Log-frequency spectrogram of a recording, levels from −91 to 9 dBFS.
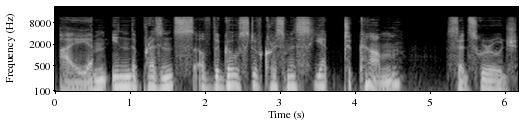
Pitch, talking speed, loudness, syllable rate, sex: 110 Hz, 145 wpm, -18 LUFS, 3.7 syllables/s, male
